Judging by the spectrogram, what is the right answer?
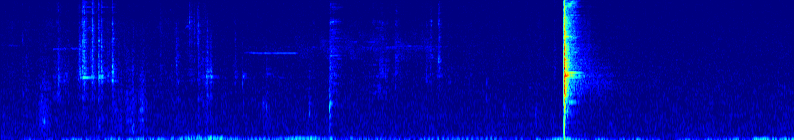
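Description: A single sharp metallic clack with a brief ring about seven seconds in, after a few faint light clinks about a second in.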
